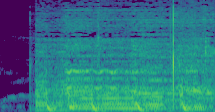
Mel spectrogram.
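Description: Music from an FM radio station coming on through the car stereo, an aftermarket Android head unit that has just finished starting up, about a third of a second in.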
